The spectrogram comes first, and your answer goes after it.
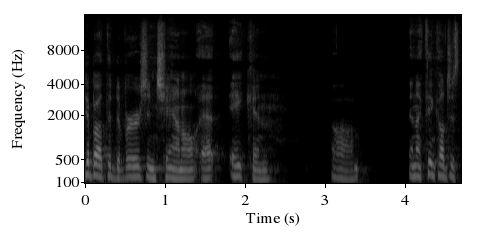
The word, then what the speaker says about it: Aitkin: at the bottom named Aiken and I was told it's not at Kenner Aitkin although it's spelled like that but they call it Aiken and the people there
